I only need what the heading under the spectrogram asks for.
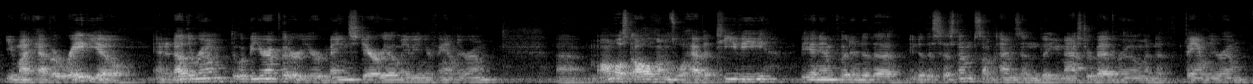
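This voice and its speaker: A man with a fairly low voice walks through a product in an informal, conversational way, sometimes hesitating over his phrasing. He sounds set back from the microphone in an echoey room, with faint noise behind him. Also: fairly even intonation, fairly quick. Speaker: product presenter. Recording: roomy, distant mic with faint noise.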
